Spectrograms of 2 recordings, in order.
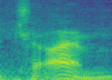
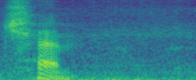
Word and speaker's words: Cha-am: I'm inclined to say Cham, but I've heard it pronounced as Cham.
